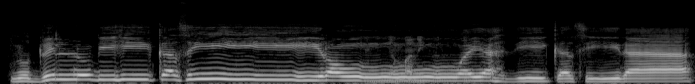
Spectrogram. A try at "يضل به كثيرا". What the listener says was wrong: يضل به كثيرا इस तरह लम्बा ना करें,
